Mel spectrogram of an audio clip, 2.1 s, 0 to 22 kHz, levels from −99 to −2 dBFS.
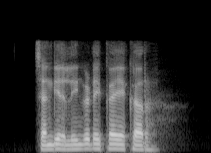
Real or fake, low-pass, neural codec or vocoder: fake; 7.2 kHz; codec, 16 kHz, 0.8 kbps, ZipCodec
